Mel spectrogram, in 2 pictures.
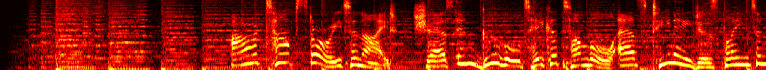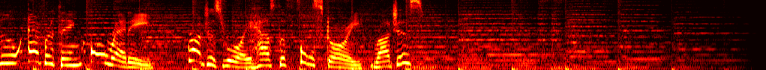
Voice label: AMERICAN ANCHOR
